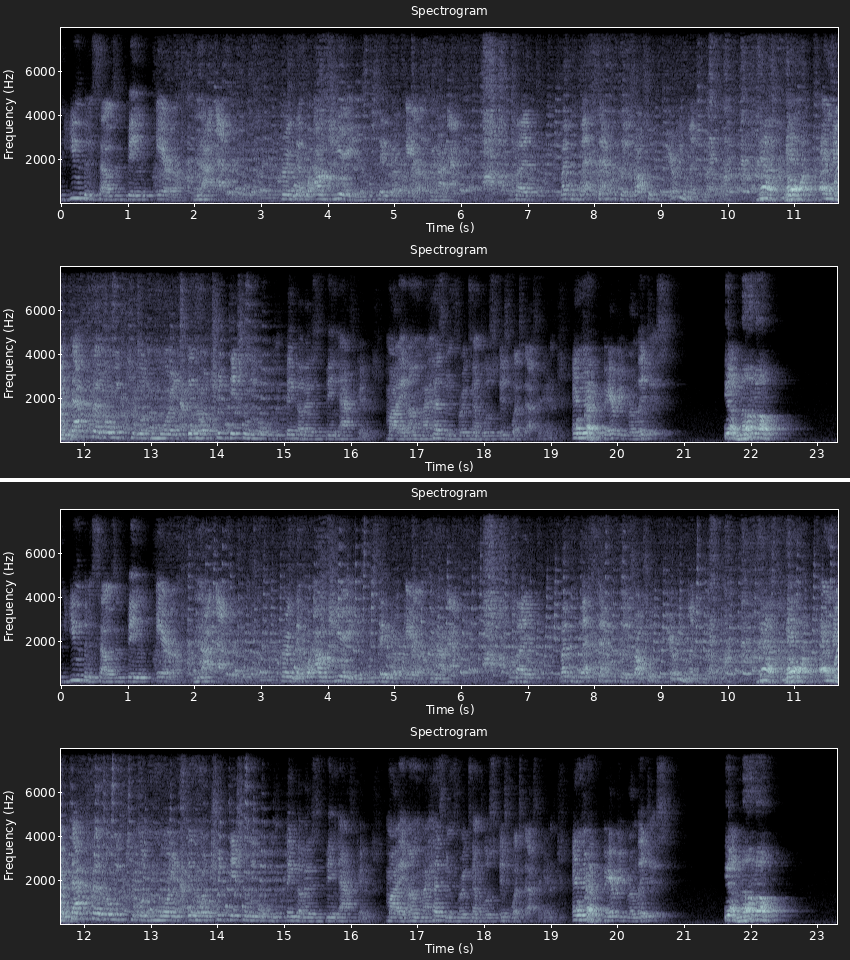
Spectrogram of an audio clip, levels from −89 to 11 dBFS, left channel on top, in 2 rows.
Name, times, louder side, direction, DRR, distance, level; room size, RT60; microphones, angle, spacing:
voice 1, 0.0-6.3 6.7-7.0 7.5-10.0 10.9-16.3 16.5-19.0 19.3-20.7, right 1 dB, 5° right, -5 dB, 0.7 m, -29 dB
sound 1, 1.4-14.0, left 1 dB, 35° left, 1.3 m, -35 dB
sound 2, 1.9-15.4, right 3 dB, 40° right, 0.4 m, -35 dB
voice 2, 10.4-11.7 19.4-19.7 21.6-22.2, equal, 50° left, -5 dB, 1.7 m, -20 dB
4.2 x 4.1 x 2.4 m, 0.71 s
head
